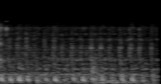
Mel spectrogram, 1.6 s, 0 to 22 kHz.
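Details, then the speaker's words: 1972 Honda CT70H, sitting 15+ years, cold first start of the day: fast choppy single-cylinder idle with sharp puffing tick each firing stroke; compression escaping at head/cylinder joint due to missing bolts holding head and cylinder. "Then I find out, there's no bolts here, no bolts here. Yeah, there's pressure coming out of here."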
